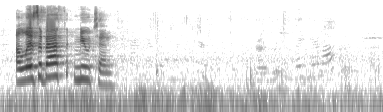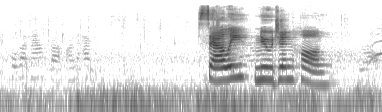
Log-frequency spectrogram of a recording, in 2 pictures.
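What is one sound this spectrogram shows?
A woman reads out names through a loudspeaker outdoors.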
